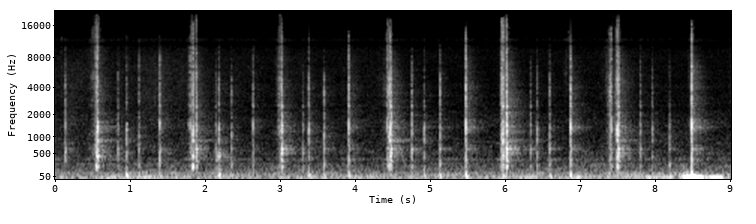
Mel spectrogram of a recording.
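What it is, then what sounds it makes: Paper drink carton tapped. A paper almond milk carton is tapped with fingers and nails in a quick, uneven rhythm, producing short, dry clicks and taps. The taps have a hollow papery knock and a brief ring. A slightly louder tap lands near the end.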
